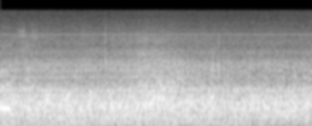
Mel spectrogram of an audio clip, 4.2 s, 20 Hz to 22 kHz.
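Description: Steady engine and road noise heard inside the cab of a 1985 Fiat Ducato-based Hobby 600 motorhome cruising at about 74 km/h.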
